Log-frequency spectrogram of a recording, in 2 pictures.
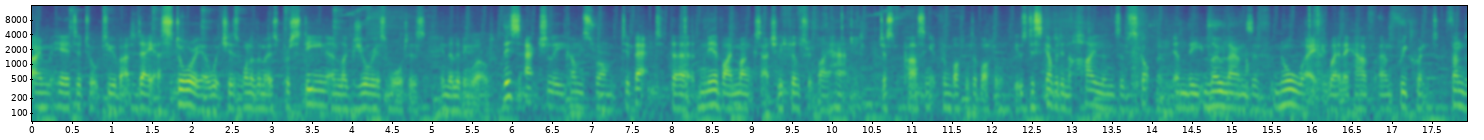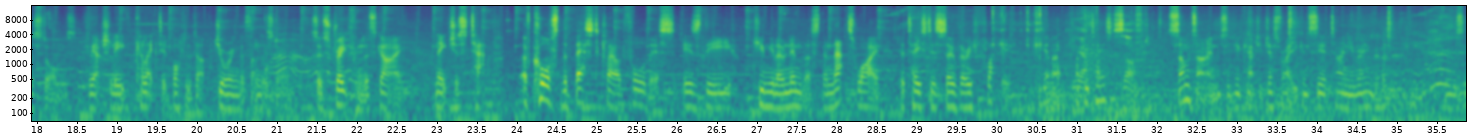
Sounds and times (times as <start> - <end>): Music: 0.0 - 35.8
Speech: 0.0 - 35.8.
